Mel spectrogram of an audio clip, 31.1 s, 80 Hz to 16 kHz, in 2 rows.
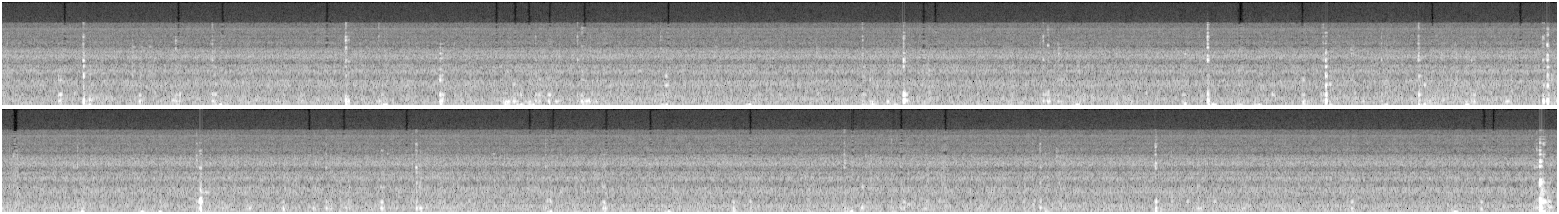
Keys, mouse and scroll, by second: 1.9 click, 3.5 click, 5.4 middle click, 6.8-8.8 drag, 9.1-10.5 middle drag, 12.2-13.4 drag, 14.0 click, 14.9 middle click, 16.4-17.7 drag, 18.8 middle click, 21.2-24.3 drag, 24.7-26.1 middle drag, 27.3-31.0 drag.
